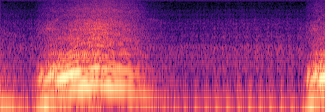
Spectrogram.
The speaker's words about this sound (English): I think you'd better hit the button. It's gonna get loud when she starts her motorcycle.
